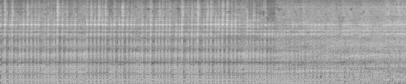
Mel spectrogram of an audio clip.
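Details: Water-cooled two-stroke Goped scooter, new coolant pump: fast raspy idle hanging high and steady; running lean from an air leak at the unplugged pulse line to the other pump; plugging it made idle drop.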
